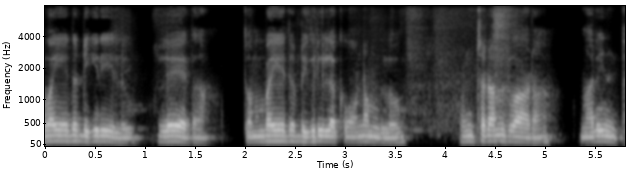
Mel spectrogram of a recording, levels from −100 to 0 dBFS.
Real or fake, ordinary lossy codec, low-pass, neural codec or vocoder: fake; none; none; codec, 16 kHz, 2 kbps, X-Codec, HuBERT features, trained on balanced general audio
